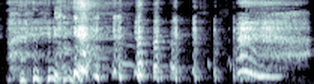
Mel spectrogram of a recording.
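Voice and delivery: long high-pitched giggle. Real, not acted. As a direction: giggle high at your own joke. After joke about punctuation.

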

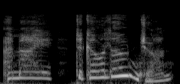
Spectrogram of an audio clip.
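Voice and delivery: high-pitched wifely question; Bella, plaintive wife. A narrator's reading. Wife asks husband if she goes alone, plaintive. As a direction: ask it high, a little hurt. Narrator voices the dismayed wife.

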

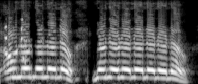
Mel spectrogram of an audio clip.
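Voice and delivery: high, loud string of frantic no's; panicked no. Acted. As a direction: shout no to stop her, panicking. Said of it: "He goes".

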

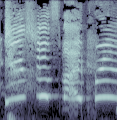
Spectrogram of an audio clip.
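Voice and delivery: high, slow mock squeak through laughter; laughing mock. Friend repeating the girl's excuse, high mock voice through laughter. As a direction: parrot her line while cracking up.

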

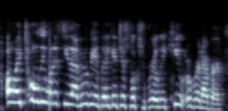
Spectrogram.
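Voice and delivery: high, fast gushing mom voice; imitating excited mom. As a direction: play the eager mom wanting to go. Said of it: "She goes".

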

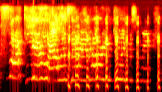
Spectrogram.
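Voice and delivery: high, loud, fast laughing yell; laughing mock scream. Actress retelling crying so hard she screamed, laughing shriek. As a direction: shriek it at your co-star, half laughing. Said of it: "I just started screaming".

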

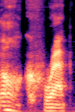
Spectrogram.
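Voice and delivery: very soft, low private groan of words; resigned mutter under the breath; muttered dread. Retold or imitated. Reporter sitting courtside waiting to interview, muttered dread.

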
